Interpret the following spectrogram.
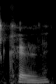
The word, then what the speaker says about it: Köln: It is a German city, and the German pronunciation for the city is Köln.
